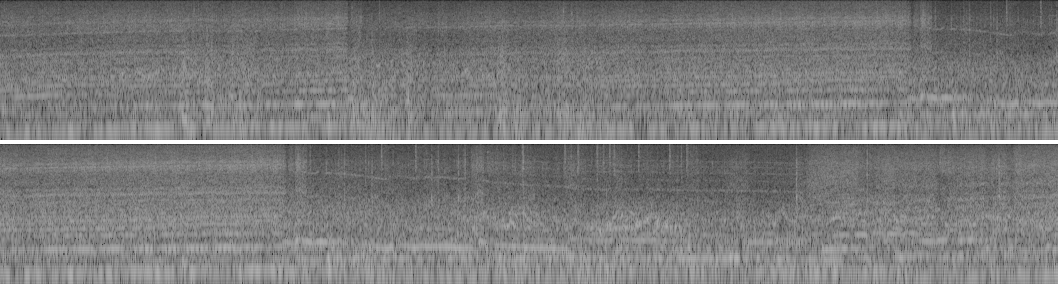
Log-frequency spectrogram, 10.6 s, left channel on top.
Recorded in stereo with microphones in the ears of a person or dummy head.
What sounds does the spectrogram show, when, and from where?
Only background noise.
